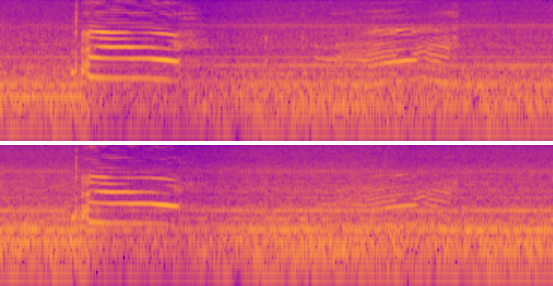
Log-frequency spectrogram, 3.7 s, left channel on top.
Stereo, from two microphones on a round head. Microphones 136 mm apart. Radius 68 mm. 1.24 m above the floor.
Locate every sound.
0.5 s a cat meowing: 25° left (ahead or behind); by 3.4 s 75° left (ahead or behind)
